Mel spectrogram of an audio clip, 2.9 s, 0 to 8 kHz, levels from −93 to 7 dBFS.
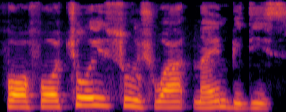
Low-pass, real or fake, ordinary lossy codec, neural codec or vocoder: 7.2 kHz; real; none; none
